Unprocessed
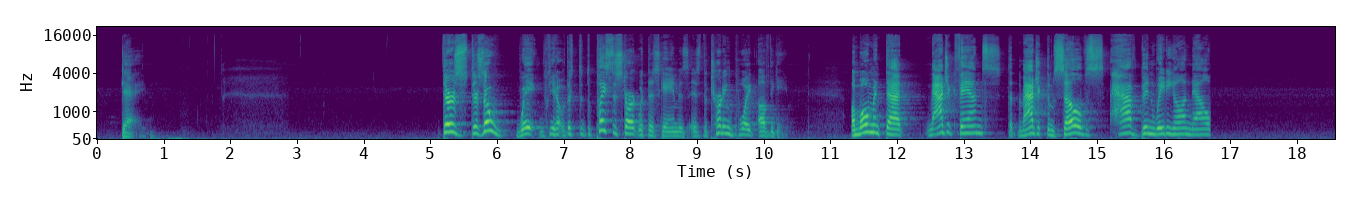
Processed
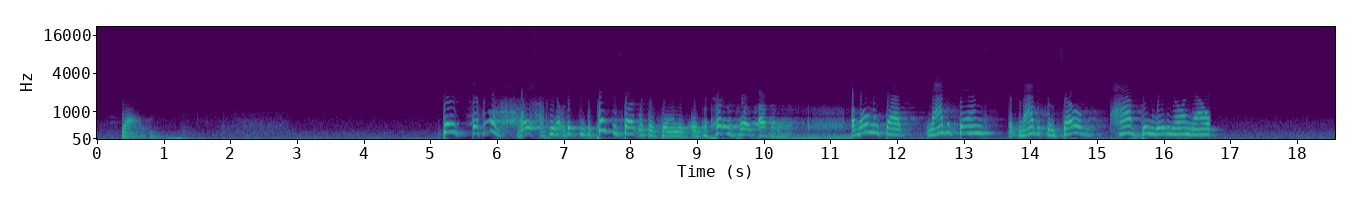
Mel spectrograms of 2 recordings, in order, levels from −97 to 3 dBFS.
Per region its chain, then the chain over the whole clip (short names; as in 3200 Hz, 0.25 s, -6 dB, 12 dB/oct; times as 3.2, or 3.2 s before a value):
5.43–6.71 switching spikes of -21.5 dBFS + resonant low shelf 480 Hz -12.5 dB, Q 1.5 + negative-ratio compressor -31 dBFS, ratio -0.5
9.08–11.48 echo 0.155 s -20.5 dB + upward compressor, threshold -38 dBFS + comb 1.8 ms, depth 99%
whole clip: inverse Chebyshev low-pass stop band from 1800 Hz, stop band 50 dB; notches 60/120/180/240/300/360/420 Hz; compressor 12:1, threshold -37 dBFS; gain +6 dB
